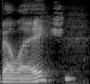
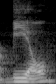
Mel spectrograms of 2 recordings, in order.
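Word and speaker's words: Bele: We have Lokai and Belay. We have, or Beal, depending on how you pronounce it.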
